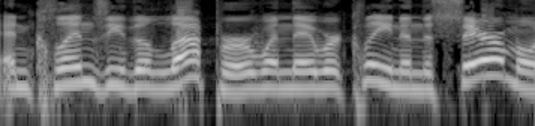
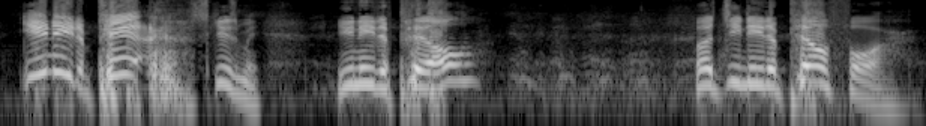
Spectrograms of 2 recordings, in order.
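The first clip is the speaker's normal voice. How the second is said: swooping imitated Texas accent; 2 semitones higher than usual. A doctor retells answering a texan patient, imitating a texas accent. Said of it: "you start talking like that".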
